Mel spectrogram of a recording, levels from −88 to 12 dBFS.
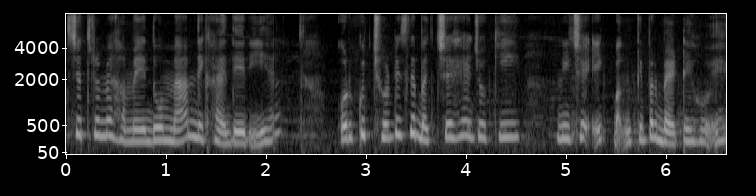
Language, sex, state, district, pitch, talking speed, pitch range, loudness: Hindi, female, Bihar, Araria, 265 Hz, 220 wpm, 215-285 Hz, -34 LUFS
